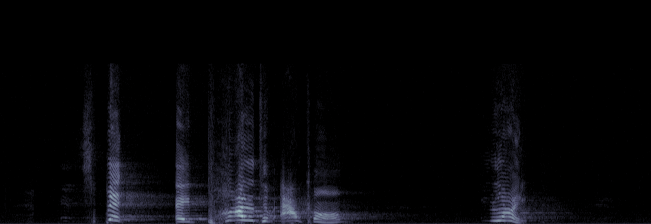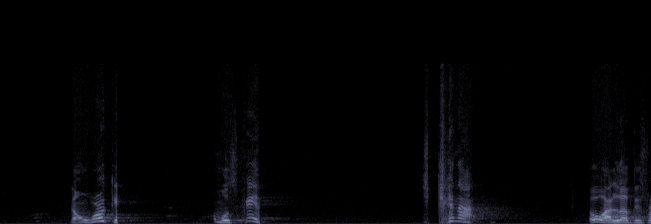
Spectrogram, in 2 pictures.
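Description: A man preaches with animation through a microphone, in short bursts with pauses.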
